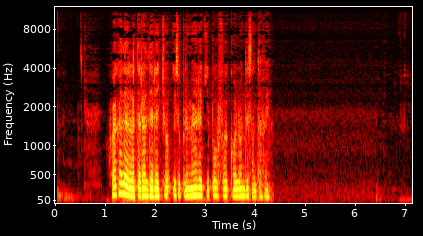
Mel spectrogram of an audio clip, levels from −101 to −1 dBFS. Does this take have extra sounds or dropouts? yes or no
no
